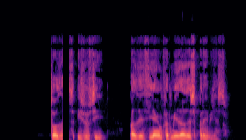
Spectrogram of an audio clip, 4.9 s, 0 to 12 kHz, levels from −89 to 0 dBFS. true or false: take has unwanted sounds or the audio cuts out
true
